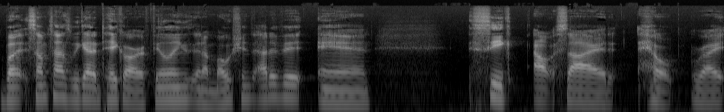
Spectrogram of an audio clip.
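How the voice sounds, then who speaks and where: A man with an American accent and medium pitch, at a fairly slow pace with fairly even intonation, on a very clean recording with a silent background. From Sacramento, California. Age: 20s. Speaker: podcaster. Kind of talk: interview.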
